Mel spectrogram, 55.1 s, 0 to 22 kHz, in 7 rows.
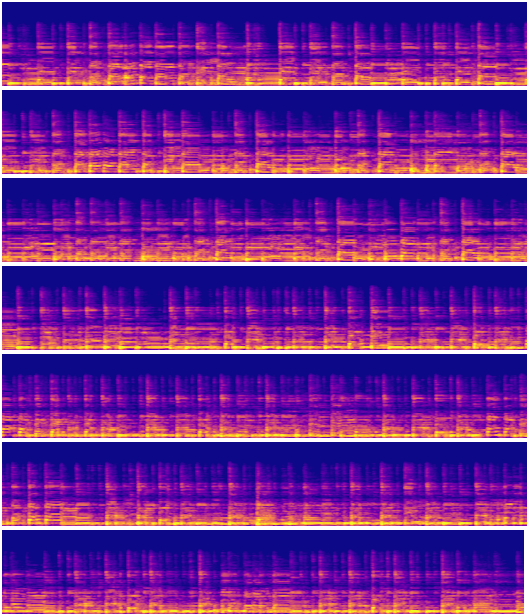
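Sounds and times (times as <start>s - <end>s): slap bass guitar playing: 0.0s - 55.0s.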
